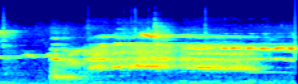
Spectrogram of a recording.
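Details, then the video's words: A pet canary, said to sing eagerly wherever it is placed, sings a continuous run of bright, rolling trills and warbling notes, high and sustained, with faint room noise behind. "kenari super gacorrr"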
